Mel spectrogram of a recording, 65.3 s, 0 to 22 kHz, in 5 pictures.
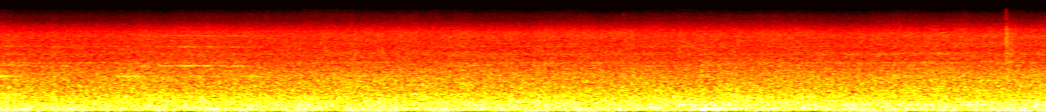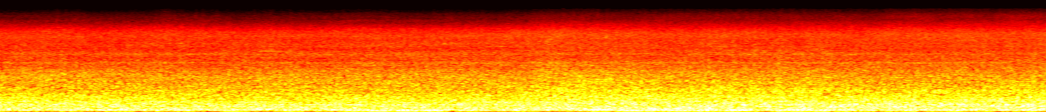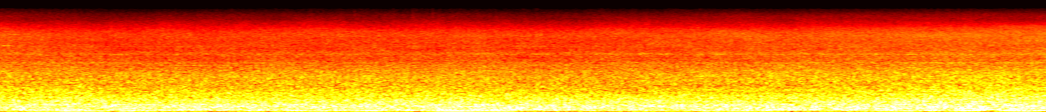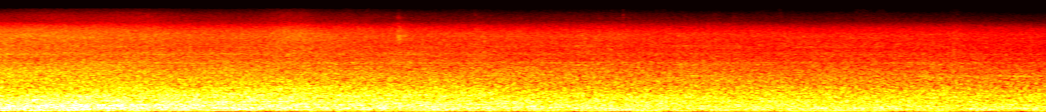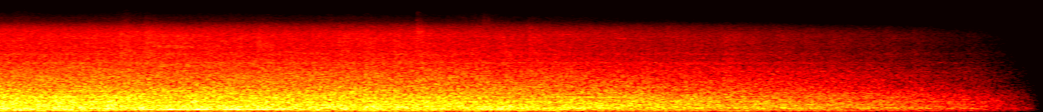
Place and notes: Cervecería Quilmes - Caminata por la Fábrica 1
Caminando por la fábrica de cerveza Quilmes (1).
19 October, 15:00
